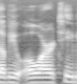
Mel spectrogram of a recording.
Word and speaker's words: wort: Yeah, it's spelled W-O-R-T, but it's pronounced wort, like it's Okay. spelled W-E-R-T.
